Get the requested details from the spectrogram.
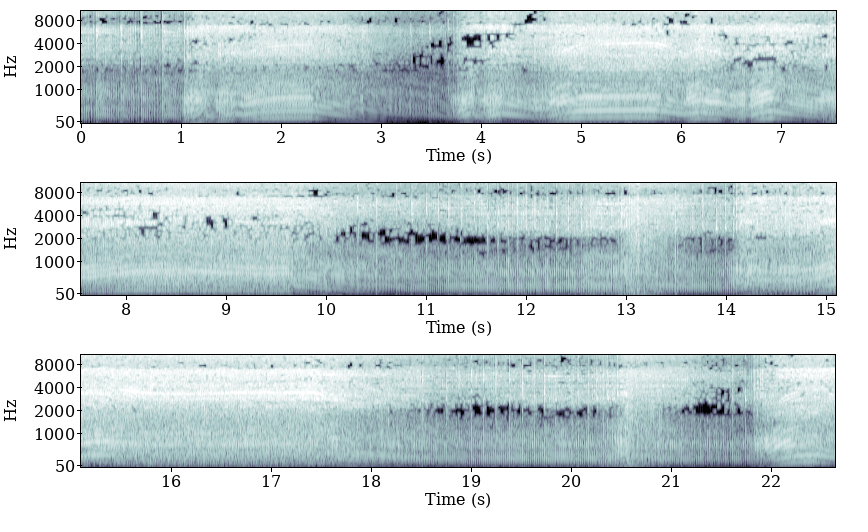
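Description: A chainsaw engine revs loudly, rising and falling in pitch.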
